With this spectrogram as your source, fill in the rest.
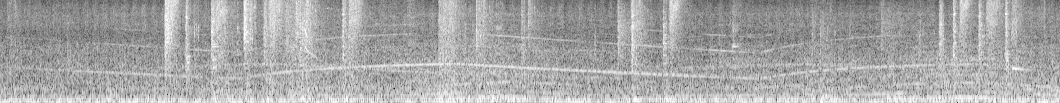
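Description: Car tyres screech and skid on pavement.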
